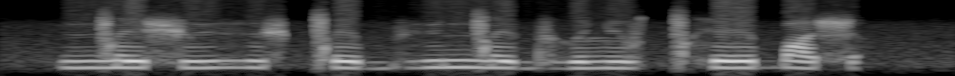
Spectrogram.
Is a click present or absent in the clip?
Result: present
